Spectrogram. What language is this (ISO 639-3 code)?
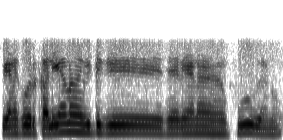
tam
